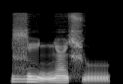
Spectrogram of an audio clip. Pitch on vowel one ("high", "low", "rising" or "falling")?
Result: falling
